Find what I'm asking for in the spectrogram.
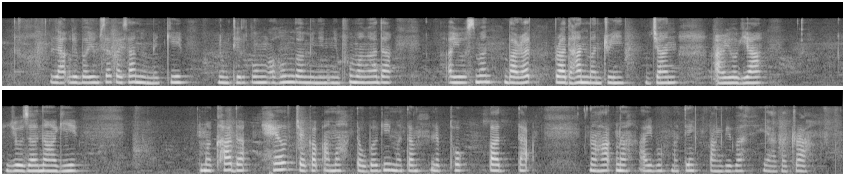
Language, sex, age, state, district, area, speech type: Manipuri, female, 18-30, Manipur, Kangpokpi, urban, read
